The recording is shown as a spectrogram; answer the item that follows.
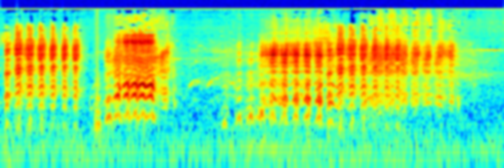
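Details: Goats bleating: three tremulous, quavering bleats, a short one, a brief higher wavering one, then a long drawn-out pulsing bleat that fades near the end, with short quiet gaps between them.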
